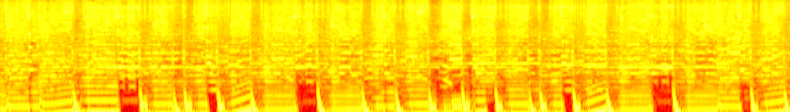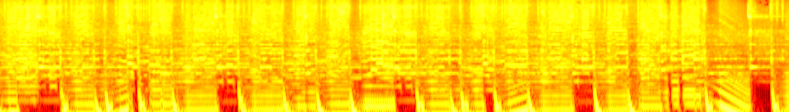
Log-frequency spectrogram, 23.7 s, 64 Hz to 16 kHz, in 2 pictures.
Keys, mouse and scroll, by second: 12.9 click, 13.0 click, 17.4 click, 17.7-18.3 ctrl+alt+scroll down 2, 18.3-19.4 ctrl+alt+scroll up 2, 19.4-19.8 ctrl+alt+scroll down 2, 19.8-20.7 ctrl+alt+scroll up 2, 20.7 ctrl+scroll up 1, 21.5 scroll down 1, 22.2-22.6 scroll down 1, 22.6 click, 23.1 scroll down 1.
